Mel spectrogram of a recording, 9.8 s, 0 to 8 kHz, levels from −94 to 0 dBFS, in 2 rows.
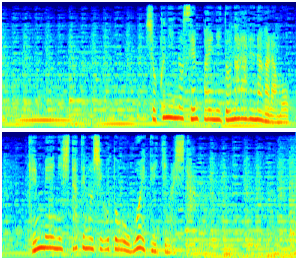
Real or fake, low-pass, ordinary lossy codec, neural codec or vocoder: real; 7.2 kHz; none; none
